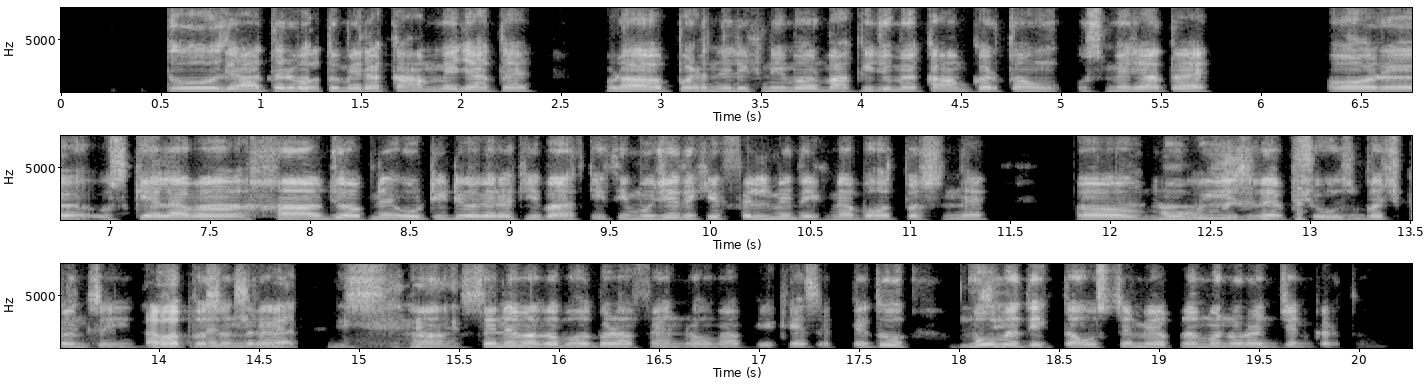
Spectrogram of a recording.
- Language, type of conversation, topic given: Hindi, podcast, आप दिनभर में अपने फ़ोन पर कितना समय बिताते हैं?
- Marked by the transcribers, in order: in English: "मूवीज़, वेब शोज़"; chuckle; in English: "फ़ैन"; chuckle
